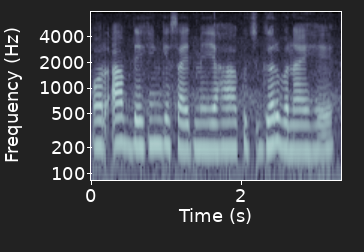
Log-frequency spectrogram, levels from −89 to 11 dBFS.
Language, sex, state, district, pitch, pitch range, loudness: Hindi, female, Arunachal Pradesh, Lower Dibang Valley, 195 Hz, 190-210 Hz, -17 LUFS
